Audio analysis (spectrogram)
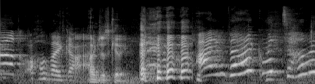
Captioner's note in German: lacht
